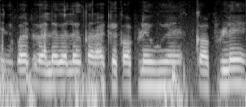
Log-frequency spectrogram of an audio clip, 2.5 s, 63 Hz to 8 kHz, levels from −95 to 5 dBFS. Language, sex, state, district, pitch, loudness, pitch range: Hindi, male, Uttar Pradesh, Ghazipur, 165 Hz, -13 LUFS, 160-165 Hz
